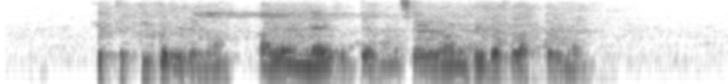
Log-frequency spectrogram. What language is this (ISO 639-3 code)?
ben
